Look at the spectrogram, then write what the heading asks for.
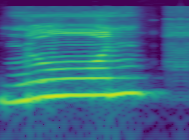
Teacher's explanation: Tak kira baris. Okey, sama ada baris ke tidak ada, mesti ada sifat gunnah. Suara naik ke hidung. Nah. Bila kita tekan, hidung kita tersekat sebab di situ tempat gunnah kan.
